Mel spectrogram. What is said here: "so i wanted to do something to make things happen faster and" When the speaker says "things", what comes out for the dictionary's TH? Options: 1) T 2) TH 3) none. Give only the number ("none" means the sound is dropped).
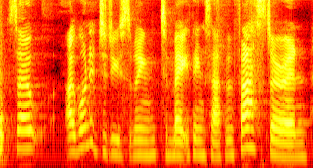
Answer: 2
